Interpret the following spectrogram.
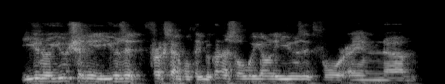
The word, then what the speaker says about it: tebuconazole: When is the safest time to use tebuconazole, am I pronouncing that right?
